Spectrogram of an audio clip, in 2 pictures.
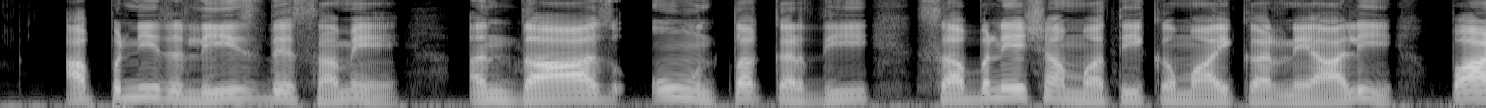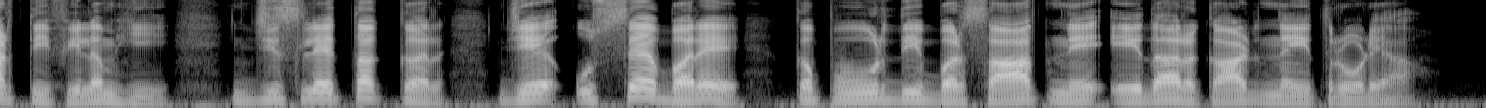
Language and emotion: Dogri, neutral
